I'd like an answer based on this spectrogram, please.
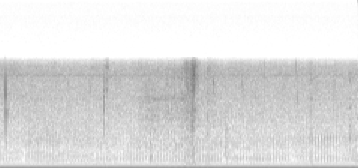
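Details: Mother cat purring while bathing her five-month-old kitten Ming indoors; a low, steady rumbling purr runs throughout with faint soft rustles and licking sounds on top.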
